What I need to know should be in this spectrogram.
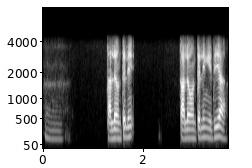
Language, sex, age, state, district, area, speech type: Santali, male, 18-30, West Bengal, Birbhum, rural, conversation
